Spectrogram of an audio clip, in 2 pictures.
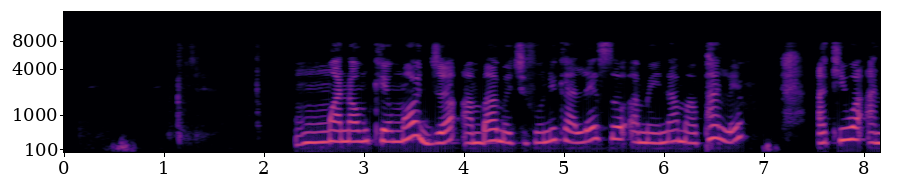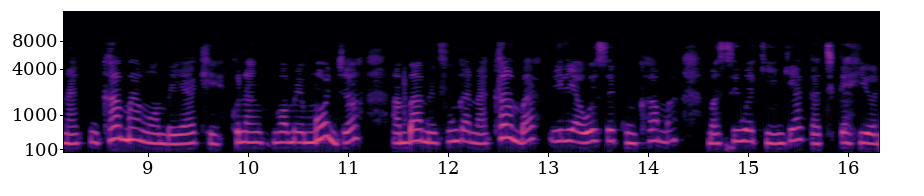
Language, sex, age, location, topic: Swahili, male, 25-35, Nakuru, agriculture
